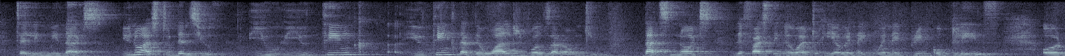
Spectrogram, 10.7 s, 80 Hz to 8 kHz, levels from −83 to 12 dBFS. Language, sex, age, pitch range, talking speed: English, female, 20-39, 195-245 Hz, 195 wpm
